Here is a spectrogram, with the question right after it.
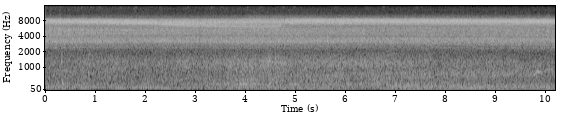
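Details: Summer cicada chorus: a steady, hissing high-pitched buzz that holds unbroken throughout, slightly shimmering, with only faint low background murmur beneath.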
